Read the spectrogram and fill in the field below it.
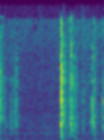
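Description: Keys on a computer keyboard are tapped in a quick, faint burst of clicks, a few isolated presses followed by a denser cluster, close up and with no talking.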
